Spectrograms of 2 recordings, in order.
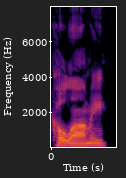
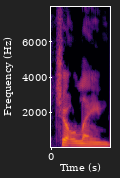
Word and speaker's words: Cholame: Is that Kolami? Sorry. It's Kolami, John. I say, my name's Blaine. I drive my Beamer. I live in Kolami, California. Right? No, it's Cholame, dog.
